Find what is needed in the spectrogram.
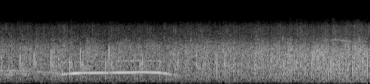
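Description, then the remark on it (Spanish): Sustained audience applause, a dense steady wash of clapping at a fairly loud level throughout, with a brief rising whistle-like tone cutting through early on. “Un aplauso más fuerte para...”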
